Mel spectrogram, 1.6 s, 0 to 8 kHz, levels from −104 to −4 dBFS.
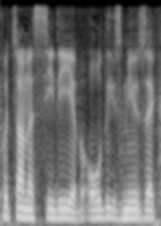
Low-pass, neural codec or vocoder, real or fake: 7.2 kHz; autoencoder, 48 kHz, 32 numbers a frame, DAC-VAE, trained on Japanese speech; fake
